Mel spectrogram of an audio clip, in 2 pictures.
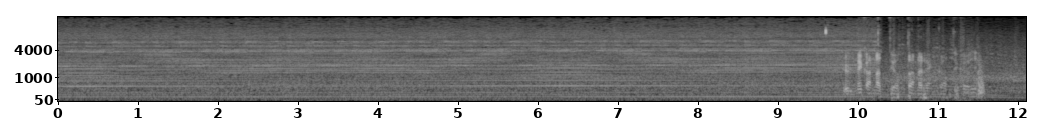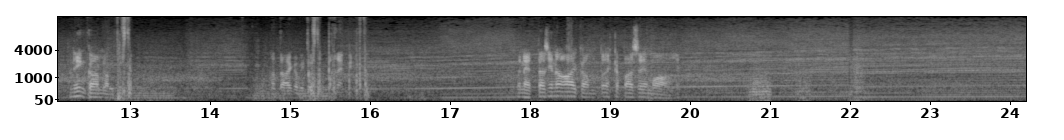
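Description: A racing car engine drones steadily at high revs, its pitch slowly shifting.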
